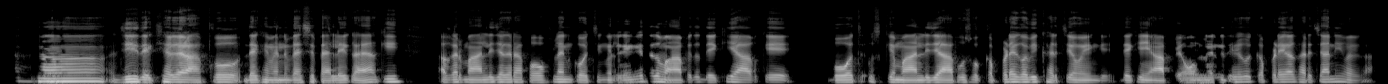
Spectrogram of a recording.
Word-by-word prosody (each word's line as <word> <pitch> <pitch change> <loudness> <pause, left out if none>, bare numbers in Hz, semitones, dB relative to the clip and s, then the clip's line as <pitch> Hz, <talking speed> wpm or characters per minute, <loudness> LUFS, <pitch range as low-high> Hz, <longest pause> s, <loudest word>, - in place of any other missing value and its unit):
अ, 155 - -21 0.2
हाँ 140 -1 +4
जी 120 +3 +6
देखिए 110 +2 +1
अगर 110 0 +7
आपको 105 +1 +2 0.2
देखिए 105 +2 +1
मैंने 100 0 0
वैसे 100 0 -1
पहले 95 +1 0
ही 100 - 0
कहा 95 +3 +2
कि 125 0 +1 0.5
अगर 115 +1 -1
मान 105 0 +2
लीजिए 110 0 -1
अगर 110 0 0
आप 110 -1 -4
ऑफलाइन 115 +3 -1
कोचिंग 105 0 -4
में 105 - -3
लगेंगे 105 +6 -3
तो 130 0 -2
वहाँ 100 -2 +3
पे 105 - -10
तो 115 - -9
देखिए 110 +3 -3
आपके 110 +1 -2 0.5
बहुत 105 +1 +1
उसके 110 0 -5
मान 100 -1 +4
लीजिए 105 0 +1
आप 100 +1 +3
उसको 105 -1 -5
कपड़े 120 +1 0
का 115 - +2
भी 115 0 +1
ख़र्चे 110 -2 -4
होएँगे। 95 -2 -2
देखिए 100 +2 -2
यहाँ 95 -1 +3
पे - - -6
ऑनलाइन 100 +1 -3
देखिए 115 +3 -4
कपड़े 110 +1 -3
का 120 - +2
ख़र्चा 110 +2 -2
नहीं 125 +1 -6
होएगा। 100 -4 -10
105 Hz, 210 wpm, -23 LUFS, 100-115 Hz, 0.5 s, अगर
